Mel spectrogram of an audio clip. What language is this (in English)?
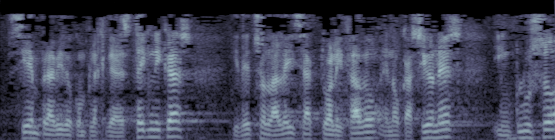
Spanish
